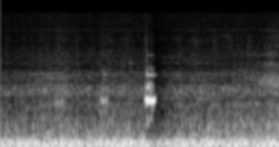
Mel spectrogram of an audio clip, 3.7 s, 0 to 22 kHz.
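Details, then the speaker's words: Engine idling after a water pump replacement (the old pump had 40,000 miles and was clearly bad). A failing accessory bearing gives a turkey-call warbling chirp over the rumble, worse after sitting overnight. "got at least one bad bearing so that noise turkey call"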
